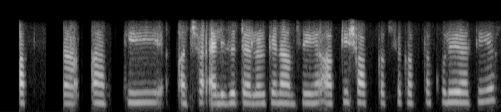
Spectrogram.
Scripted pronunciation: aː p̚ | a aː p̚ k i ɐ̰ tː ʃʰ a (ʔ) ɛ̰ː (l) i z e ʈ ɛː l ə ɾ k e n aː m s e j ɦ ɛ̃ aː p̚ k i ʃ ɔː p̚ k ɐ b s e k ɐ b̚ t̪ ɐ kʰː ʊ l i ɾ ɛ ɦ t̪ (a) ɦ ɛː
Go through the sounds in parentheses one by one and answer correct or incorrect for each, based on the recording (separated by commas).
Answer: correct, correct, incorrect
